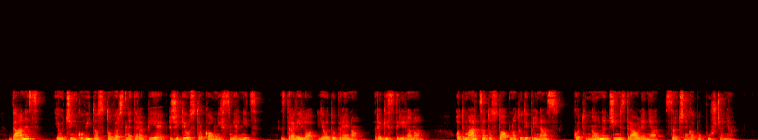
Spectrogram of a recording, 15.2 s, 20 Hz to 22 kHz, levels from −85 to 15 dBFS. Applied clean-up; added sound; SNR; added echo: none; none; none; none.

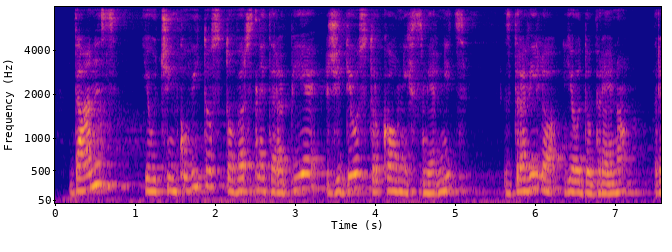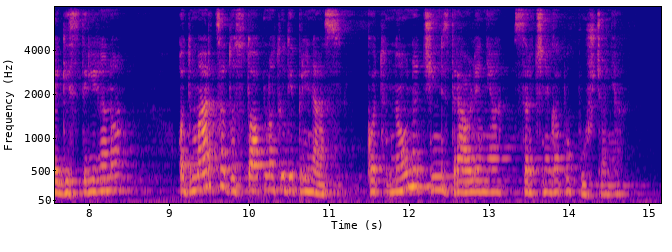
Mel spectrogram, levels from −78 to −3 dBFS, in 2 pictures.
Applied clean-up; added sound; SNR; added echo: none; none; none; reverberation time 1.0 s.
